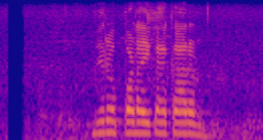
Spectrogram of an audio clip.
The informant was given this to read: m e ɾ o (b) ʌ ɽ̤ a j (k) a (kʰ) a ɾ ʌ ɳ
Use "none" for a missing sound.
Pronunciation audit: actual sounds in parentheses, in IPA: p, k, k

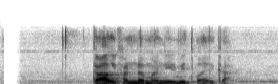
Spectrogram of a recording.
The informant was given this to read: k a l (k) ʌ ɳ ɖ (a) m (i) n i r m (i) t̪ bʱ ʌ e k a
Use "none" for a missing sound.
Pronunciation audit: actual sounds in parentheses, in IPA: kʰ, ʌ, a, i

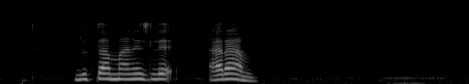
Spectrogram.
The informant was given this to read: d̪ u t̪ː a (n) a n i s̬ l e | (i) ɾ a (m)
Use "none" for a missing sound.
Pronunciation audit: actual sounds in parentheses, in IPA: m, a, m

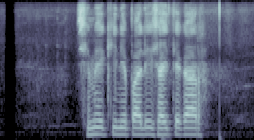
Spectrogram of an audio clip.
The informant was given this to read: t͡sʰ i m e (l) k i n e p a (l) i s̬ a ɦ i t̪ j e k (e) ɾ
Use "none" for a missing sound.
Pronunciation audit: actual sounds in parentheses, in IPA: none, l, a

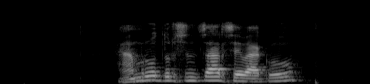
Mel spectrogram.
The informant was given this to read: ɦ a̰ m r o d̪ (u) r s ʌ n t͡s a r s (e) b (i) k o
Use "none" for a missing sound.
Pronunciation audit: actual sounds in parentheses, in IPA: u, e, a

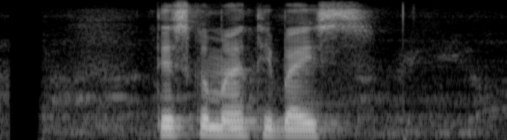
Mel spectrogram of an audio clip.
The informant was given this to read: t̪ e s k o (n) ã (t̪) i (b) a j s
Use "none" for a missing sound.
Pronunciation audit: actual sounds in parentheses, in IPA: m, t̪ʰ, b

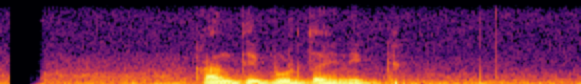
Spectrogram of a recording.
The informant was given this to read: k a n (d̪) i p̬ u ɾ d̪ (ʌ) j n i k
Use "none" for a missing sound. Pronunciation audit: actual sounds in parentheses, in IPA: t̪, ʌ

